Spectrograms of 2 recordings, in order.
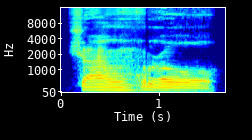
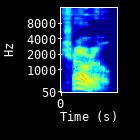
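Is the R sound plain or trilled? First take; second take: trilled; plain. First: The R sounds are rolled with a trill. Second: The R sounds are plain, without a trill.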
